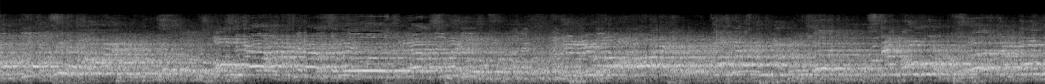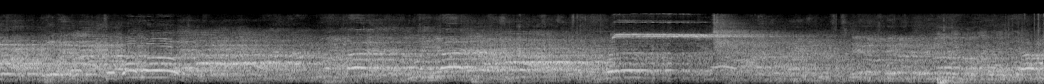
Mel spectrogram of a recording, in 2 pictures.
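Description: A crowd of spectators shouts and cheers in an echoing gym.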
